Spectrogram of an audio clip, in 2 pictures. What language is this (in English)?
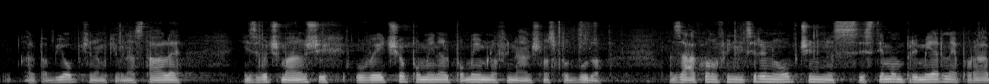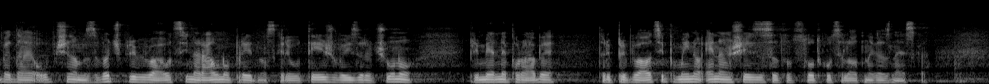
Slovenian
